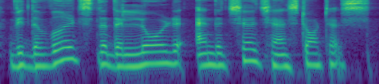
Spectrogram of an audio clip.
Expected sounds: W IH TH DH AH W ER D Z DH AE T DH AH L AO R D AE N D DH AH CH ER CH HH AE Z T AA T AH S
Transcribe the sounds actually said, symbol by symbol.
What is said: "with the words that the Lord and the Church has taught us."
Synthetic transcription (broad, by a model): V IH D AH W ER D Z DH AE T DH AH L AO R D AE N D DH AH CH ER CH HH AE S T AA T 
